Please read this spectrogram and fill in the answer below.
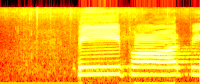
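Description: A child's voice singing a line of an alphabet song, in two long held syllables starting about three quarters of a second in, with another beginning near the end.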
